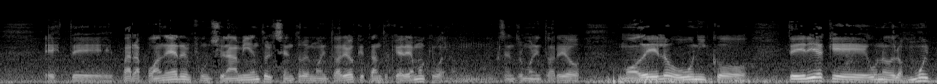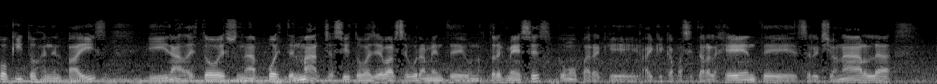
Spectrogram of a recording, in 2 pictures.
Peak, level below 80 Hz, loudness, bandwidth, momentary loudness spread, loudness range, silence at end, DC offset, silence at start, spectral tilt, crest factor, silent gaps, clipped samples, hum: -6 dBFS; -44 dBFS; -24 LUFS; 8.4 kHz; 12 LU; 7 LU; 0 s; under 0.1%; 0 s; -6.5 dB/octave; 18 dB; none; under 0.1%; none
